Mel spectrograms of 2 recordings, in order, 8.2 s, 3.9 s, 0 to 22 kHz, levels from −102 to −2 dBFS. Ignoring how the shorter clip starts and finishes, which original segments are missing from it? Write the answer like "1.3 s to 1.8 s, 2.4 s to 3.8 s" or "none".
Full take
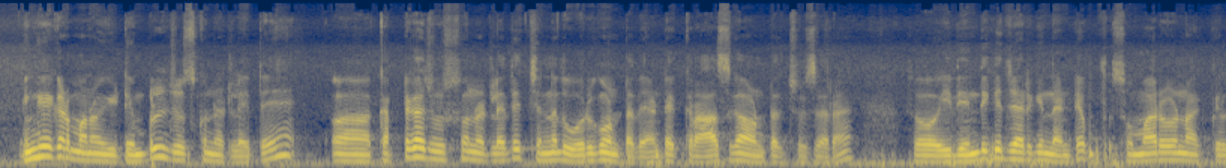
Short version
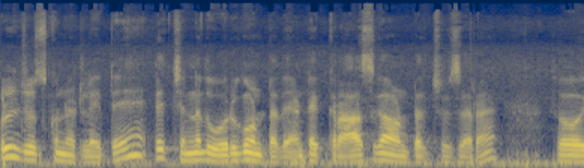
2.1 s to 3.5 s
